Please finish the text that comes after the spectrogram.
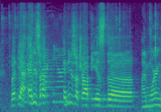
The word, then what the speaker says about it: anisotropy: The lore In books refer turn- to that as anisotropy. Anisotropy? How do you pronounce that? Anisotropy.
